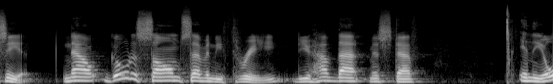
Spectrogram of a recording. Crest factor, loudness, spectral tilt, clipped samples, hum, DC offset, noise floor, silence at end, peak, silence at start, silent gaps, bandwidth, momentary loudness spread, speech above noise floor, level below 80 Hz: 16 dB; -17 LUFS; -6.5 dB/octave; under 0.1%; none; under 0.1%; -60 dBFS; 0 s; -2 dBFS; 0 s; none; 14 kHz; 11 LU; 44 dB; -56 dBFS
